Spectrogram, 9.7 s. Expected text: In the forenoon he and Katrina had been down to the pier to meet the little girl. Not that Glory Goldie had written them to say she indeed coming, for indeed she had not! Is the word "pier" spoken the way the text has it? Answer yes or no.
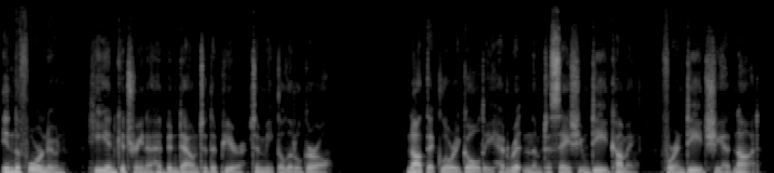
yes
